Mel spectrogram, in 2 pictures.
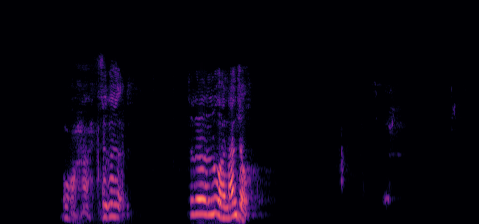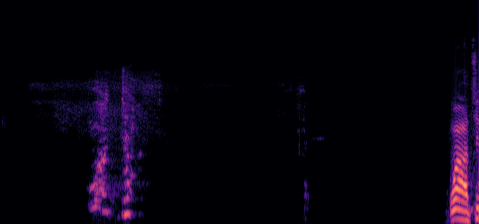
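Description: A man talks in short bursts, close by.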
